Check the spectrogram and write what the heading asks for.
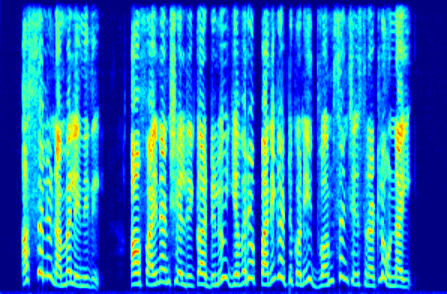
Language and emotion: Telugu, angry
